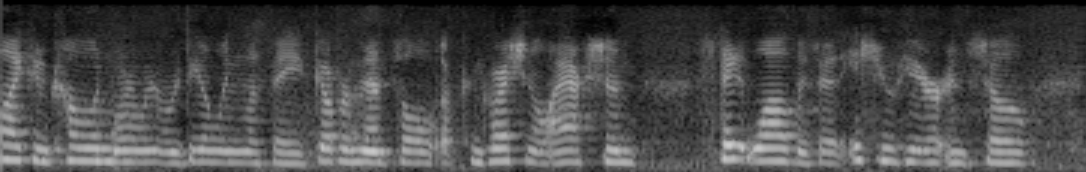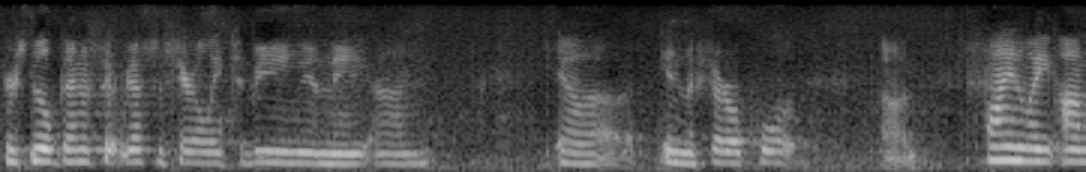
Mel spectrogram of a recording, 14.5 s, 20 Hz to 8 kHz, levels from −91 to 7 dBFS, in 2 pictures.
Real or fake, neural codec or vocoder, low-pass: fake; codec, 16 kHz, 1 kbps, X-Codec, HuBERT features, trained on balanced general audio; 7.2 kHz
